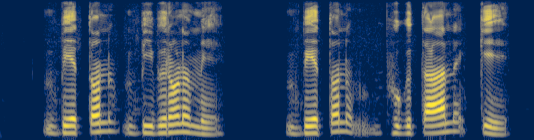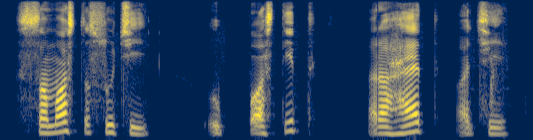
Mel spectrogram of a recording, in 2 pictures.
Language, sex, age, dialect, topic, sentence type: Maithili, male, 18-24, Southern/Standard, banking, statement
